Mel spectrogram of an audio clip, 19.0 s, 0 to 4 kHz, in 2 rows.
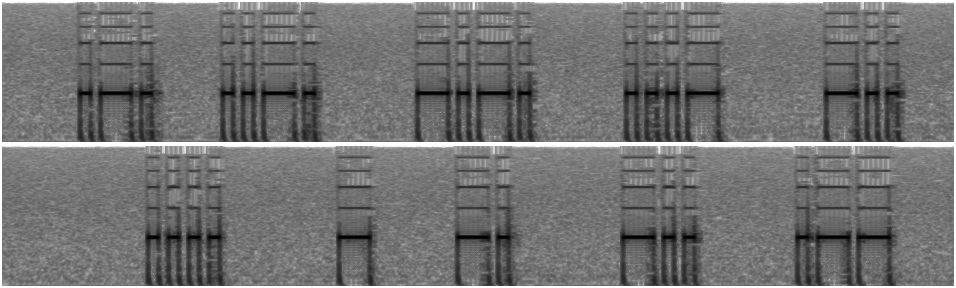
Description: Morse code, heard as a keyed tone, about 12 wpm, spaced as for 6 wpm, 660 Hz. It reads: RFCVD HTNDW
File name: cw / IJLUM+CDRO+EKTPV+BFHNW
